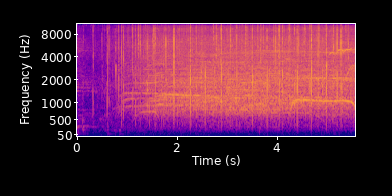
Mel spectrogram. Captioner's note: all applauding and audience cheering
